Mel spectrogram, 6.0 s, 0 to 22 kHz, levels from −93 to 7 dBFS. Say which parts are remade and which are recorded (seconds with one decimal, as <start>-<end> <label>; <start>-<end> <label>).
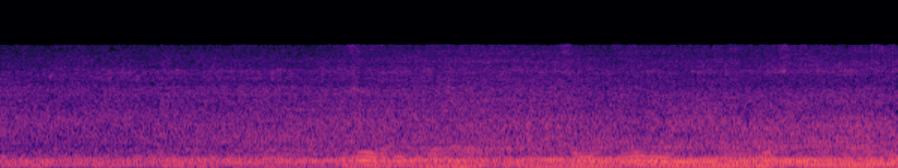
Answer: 0.0-3.6 remade; 3.6-4.9 recorded; 4.9-5.6 remade; 5.6-6.0 recorded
